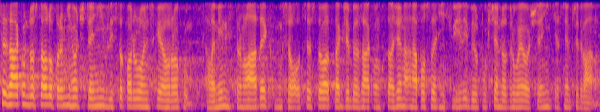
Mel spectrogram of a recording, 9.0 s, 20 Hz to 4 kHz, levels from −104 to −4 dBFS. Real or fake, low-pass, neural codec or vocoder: fake; 3.6 kHz; vocoder, 22.05 kHz, 80 mel bands, HiFi-GAN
